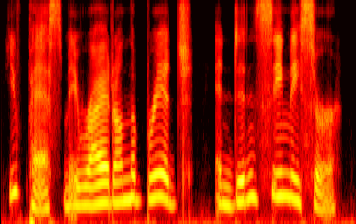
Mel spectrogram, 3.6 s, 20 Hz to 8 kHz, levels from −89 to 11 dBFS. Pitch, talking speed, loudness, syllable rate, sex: 230 Hz, 200 wpm, -18 LUFS, 4.5 syllables/s, female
